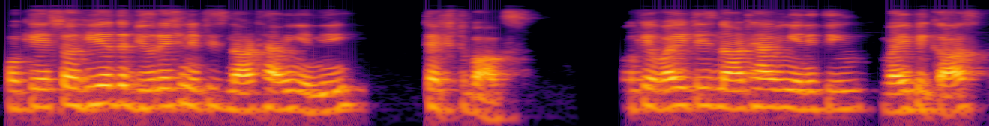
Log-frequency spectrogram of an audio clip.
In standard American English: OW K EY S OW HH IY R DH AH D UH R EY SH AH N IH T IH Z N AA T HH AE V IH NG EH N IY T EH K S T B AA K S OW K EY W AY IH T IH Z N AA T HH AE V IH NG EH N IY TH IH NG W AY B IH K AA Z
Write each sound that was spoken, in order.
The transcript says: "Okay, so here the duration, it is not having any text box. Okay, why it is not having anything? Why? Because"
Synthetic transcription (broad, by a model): OW K EY S OW HH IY R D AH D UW R EY SH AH N IH T IH Z N AA T HH AE V IH NG EH N IY T EH K S T B AA K S OW K EY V AY IH T IH Z N AA T HH AE V IH NG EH N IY T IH NG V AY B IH K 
